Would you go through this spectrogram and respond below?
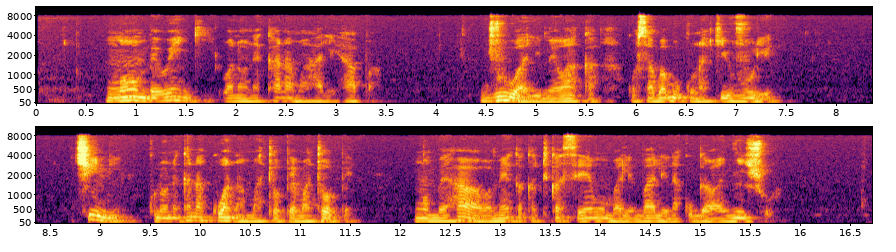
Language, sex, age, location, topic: Swahili, male, 18-24, Kisumu, agriculture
